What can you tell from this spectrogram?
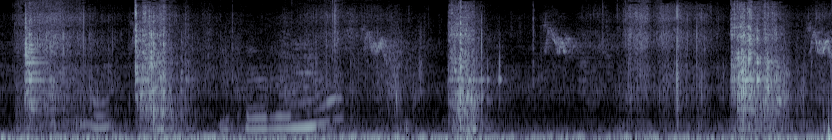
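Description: Steel spade digging into dry, gravelly soil: several short scraping strokes as the blade is driven in and earth is shovelled aside. A voice is briefly heard about a second in.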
